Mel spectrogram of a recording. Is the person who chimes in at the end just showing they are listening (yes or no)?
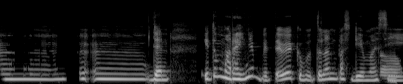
yes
